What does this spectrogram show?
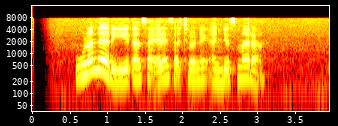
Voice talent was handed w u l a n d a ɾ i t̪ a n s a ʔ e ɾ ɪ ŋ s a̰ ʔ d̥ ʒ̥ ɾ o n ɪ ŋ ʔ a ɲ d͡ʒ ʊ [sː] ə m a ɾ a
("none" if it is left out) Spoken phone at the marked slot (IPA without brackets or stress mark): s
